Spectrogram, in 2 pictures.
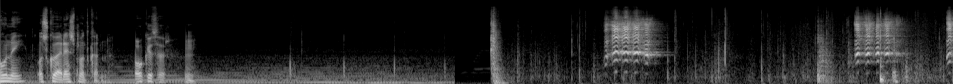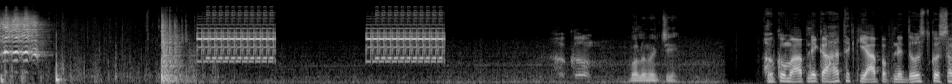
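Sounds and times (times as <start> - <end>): goats bleating: 6.0 - 6.8, 8.4 - 10.2
telephone ringing: 11.5 - 12.3, 13.2 - 14.0.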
